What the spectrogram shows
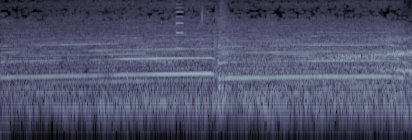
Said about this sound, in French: On sent les pneus qui crissent.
